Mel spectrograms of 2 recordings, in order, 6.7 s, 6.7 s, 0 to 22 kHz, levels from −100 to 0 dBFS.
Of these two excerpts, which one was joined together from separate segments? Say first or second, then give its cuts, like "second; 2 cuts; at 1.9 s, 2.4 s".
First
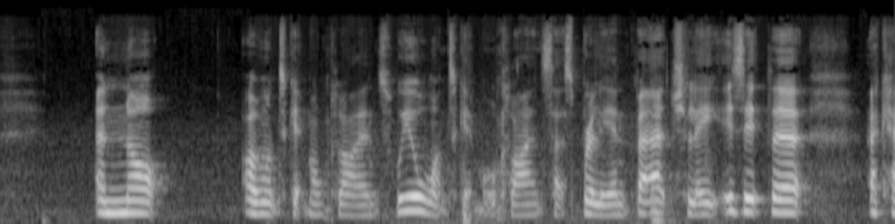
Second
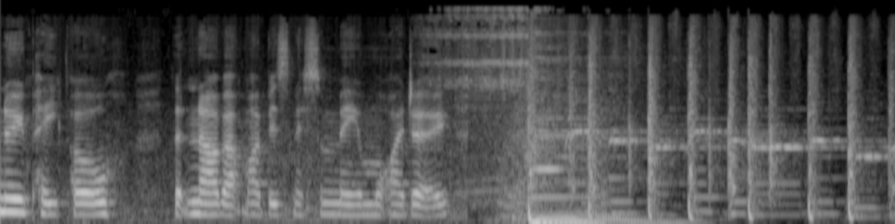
second; 1 cut; at 3.8 s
